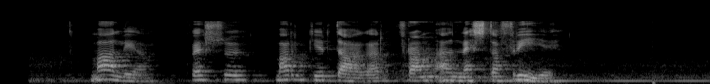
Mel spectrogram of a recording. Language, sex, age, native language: Icelandic, female, 50-59, English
